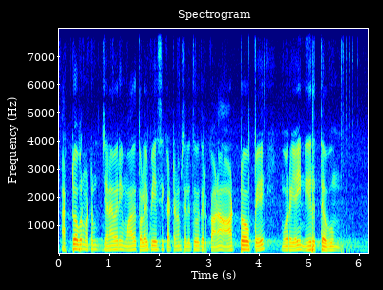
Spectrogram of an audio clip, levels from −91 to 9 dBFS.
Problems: none marked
